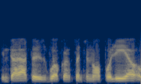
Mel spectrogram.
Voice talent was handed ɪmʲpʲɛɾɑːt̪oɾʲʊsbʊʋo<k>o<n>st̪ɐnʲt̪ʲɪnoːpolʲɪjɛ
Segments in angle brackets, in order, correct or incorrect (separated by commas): correct, correct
